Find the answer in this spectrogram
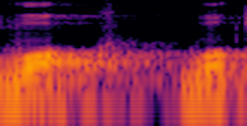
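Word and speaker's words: walk: वे चलते हैं, वे, दे के साथ फर्स्ट फॉर्म दे वॉक यानी चलना, एल साइलेंट है इसमें, दे वॉक, वे चलते हैं।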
